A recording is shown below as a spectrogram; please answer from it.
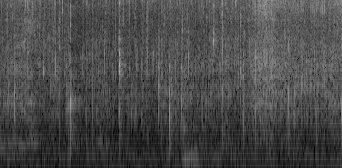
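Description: Pork shoulder fries in an iron skillet with a steady crackling sizzle, broken by a few sharper pops and scrapes as the meat is stirred and flipped.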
